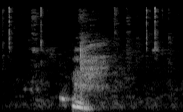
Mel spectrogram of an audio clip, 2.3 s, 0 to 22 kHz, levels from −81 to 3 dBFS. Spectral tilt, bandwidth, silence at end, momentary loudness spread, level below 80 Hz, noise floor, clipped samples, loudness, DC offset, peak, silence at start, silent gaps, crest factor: -5 dB/octave; 17 kHz; 0.3 s; 19 LU; -68 dBFS; -52 dBFS; under 0.1%; -31 LUFS; under 0.1%; -10 dBFS; 0.1 s; none; 24 dB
